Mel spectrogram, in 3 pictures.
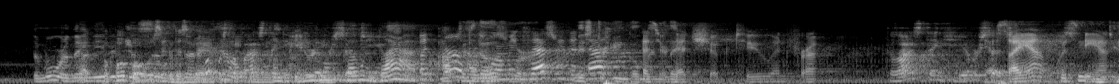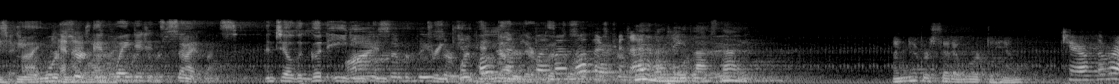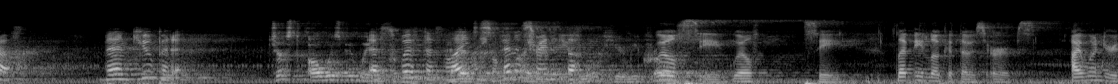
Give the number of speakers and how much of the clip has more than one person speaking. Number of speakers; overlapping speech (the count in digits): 8, about 49%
